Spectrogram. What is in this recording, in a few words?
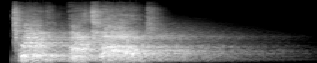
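Reload, English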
